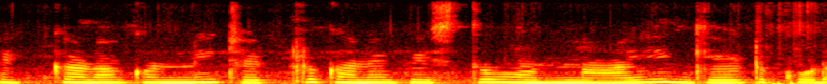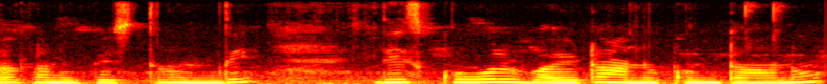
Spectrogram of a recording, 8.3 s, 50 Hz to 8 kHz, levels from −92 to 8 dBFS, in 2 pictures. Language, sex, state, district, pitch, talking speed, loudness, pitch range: Telugu, female, Andhra Pradesh, Sri Satya Sai, 250 Hz, 85 wpm, -10 LUFS, 240-265 Hz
